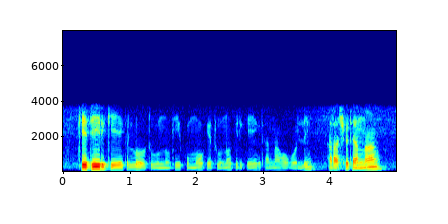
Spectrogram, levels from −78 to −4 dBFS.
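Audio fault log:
No technical fault can be heard: the speech sits in the telephone band of roughly 200 Hz to 3.6 kHz typical of G.711 A-law line coding, with room noise underneath and level shifts near 0.5 s and 3.5 s that come from the talker moving relative to the microphone.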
